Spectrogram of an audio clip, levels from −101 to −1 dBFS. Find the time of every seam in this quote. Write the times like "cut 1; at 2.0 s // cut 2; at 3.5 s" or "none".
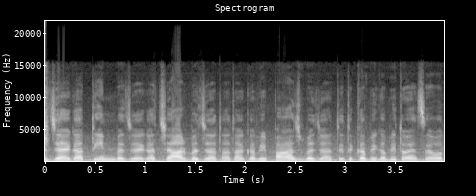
none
